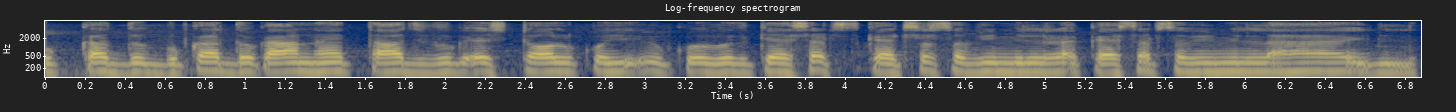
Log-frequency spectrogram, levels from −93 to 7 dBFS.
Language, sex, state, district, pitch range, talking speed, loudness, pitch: Hindi, male, Bihar, Sitamarhi, 145-155 Hz, 175 wpm, -21 LUFS, 150 Hz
